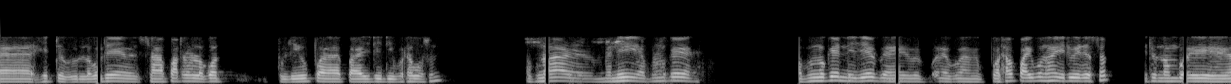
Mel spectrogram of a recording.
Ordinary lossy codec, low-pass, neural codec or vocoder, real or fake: none; 3.6 kHz; none; real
